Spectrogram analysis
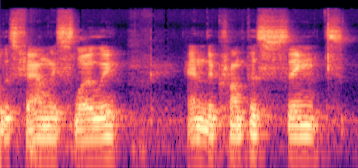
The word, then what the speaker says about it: Krampus: james pronounces the krampus it's krampus um it just sounds cool a krampus so it's like trumpet like how's that cool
